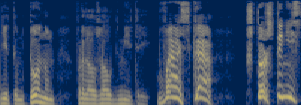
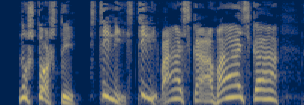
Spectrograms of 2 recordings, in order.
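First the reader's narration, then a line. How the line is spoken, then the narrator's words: Shouted in sudden fury. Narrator (Russian): закричал Дмитрий, входя вдруг в какое-то бешенство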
